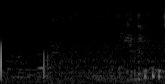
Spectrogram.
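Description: Pigeon giving a few soft, low cooing notes near the end, after a brief click and a short burst; otherwise quiet with faint background hiss.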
